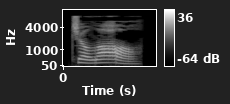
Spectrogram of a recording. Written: jalaal

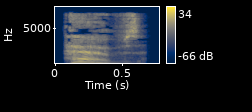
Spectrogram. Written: halves

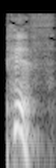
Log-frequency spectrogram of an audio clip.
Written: pith

